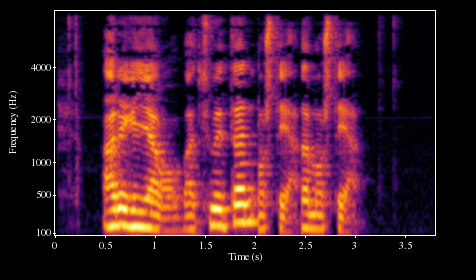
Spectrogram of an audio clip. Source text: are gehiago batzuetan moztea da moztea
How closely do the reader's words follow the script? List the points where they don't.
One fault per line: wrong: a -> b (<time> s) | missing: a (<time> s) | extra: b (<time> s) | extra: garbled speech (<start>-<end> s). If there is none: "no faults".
no faults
